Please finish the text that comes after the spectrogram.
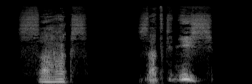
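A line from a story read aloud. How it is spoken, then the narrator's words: Strained harsh whisper. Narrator (Russian): оборвал его Сакс надсадным шепотом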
